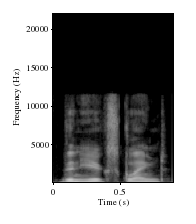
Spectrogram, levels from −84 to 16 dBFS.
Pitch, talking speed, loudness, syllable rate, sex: 115 Hz, 200 wpm, -17 LUFS, 6.2 syllables/s, male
